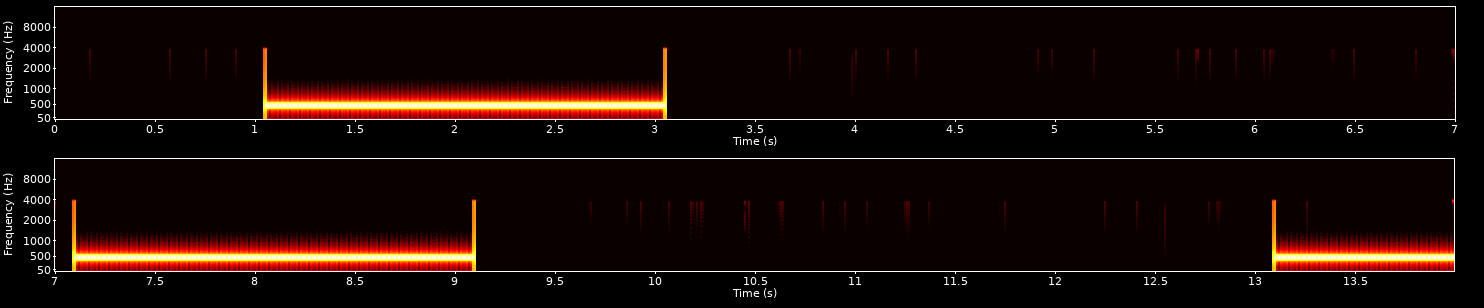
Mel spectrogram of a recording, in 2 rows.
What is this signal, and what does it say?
Ringback tone (North America), 440 + 480 Hz.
